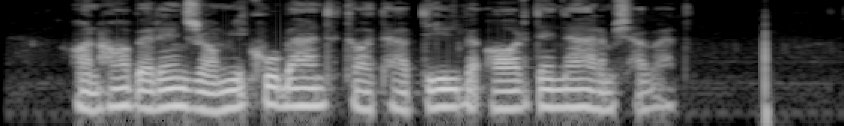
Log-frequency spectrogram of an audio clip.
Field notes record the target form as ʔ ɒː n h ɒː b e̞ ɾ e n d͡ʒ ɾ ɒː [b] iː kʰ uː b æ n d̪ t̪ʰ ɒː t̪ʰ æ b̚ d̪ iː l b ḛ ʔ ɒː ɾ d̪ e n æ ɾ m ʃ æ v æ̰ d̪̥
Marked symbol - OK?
no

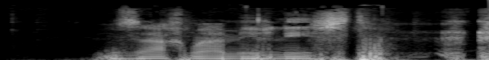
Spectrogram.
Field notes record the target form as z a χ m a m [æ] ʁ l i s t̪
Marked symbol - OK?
no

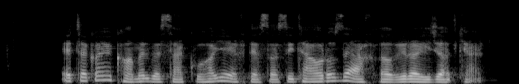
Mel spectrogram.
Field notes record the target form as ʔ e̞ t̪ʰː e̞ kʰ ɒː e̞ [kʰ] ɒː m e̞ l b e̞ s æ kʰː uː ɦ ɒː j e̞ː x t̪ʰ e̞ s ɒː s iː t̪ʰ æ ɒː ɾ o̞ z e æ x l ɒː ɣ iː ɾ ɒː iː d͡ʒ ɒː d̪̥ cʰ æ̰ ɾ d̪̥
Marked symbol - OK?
yes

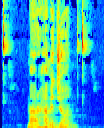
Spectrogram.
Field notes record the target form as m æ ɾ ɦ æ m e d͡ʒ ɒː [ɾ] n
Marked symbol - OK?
no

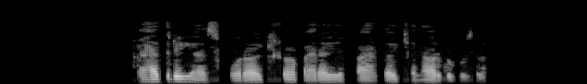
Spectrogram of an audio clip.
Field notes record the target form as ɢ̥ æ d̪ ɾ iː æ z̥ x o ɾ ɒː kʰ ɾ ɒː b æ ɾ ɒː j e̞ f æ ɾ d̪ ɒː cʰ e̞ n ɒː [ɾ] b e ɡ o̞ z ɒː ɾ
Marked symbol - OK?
yes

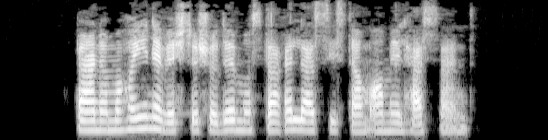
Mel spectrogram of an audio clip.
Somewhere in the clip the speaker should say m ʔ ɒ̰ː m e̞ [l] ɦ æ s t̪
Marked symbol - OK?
yes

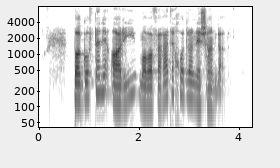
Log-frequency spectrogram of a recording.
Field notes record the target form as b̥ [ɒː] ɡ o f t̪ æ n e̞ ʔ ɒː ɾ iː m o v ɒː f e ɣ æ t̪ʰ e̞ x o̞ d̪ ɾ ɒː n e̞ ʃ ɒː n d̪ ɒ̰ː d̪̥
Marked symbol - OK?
yes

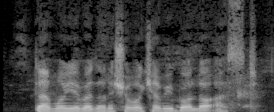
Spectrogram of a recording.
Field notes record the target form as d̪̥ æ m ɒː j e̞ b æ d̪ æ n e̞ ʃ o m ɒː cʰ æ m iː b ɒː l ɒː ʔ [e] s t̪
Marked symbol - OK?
no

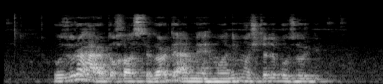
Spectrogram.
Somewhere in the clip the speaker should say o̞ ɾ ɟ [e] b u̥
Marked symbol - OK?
no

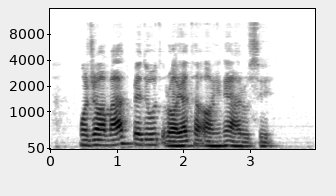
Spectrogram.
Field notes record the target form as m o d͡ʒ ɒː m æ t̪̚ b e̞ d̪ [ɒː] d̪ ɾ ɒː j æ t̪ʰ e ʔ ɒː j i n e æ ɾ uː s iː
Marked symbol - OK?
no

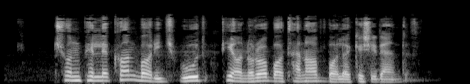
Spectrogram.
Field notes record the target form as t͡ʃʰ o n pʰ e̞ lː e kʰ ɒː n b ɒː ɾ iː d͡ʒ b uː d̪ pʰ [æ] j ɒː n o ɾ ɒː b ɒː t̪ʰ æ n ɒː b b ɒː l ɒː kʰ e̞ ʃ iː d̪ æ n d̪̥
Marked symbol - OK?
no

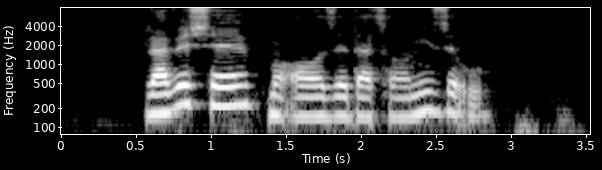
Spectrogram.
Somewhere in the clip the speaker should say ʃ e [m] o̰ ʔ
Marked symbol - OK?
yes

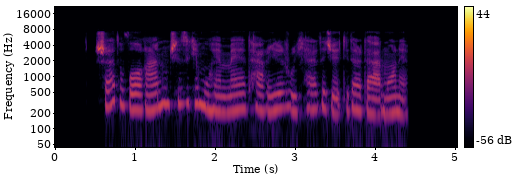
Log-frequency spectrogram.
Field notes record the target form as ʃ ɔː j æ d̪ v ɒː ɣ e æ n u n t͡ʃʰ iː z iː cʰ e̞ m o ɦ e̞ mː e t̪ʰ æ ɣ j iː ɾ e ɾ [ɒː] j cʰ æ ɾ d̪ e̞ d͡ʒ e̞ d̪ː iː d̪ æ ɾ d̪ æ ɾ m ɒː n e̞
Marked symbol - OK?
no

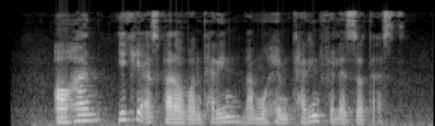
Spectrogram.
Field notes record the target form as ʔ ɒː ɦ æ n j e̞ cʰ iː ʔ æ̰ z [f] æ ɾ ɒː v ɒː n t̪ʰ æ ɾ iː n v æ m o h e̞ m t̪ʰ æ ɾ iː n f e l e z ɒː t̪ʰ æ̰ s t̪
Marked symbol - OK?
yes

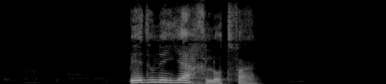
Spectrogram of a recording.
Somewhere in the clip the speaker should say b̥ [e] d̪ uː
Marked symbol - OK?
yes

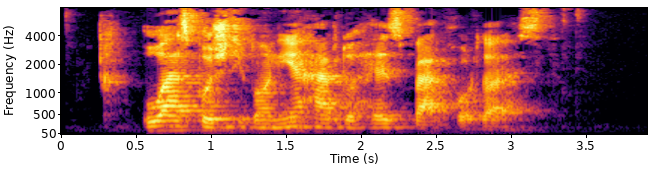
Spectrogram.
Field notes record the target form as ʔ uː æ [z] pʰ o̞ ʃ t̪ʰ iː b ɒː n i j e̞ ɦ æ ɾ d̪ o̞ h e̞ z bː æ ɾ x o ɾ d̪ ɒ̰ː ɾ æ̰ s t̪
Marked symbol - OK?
yes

